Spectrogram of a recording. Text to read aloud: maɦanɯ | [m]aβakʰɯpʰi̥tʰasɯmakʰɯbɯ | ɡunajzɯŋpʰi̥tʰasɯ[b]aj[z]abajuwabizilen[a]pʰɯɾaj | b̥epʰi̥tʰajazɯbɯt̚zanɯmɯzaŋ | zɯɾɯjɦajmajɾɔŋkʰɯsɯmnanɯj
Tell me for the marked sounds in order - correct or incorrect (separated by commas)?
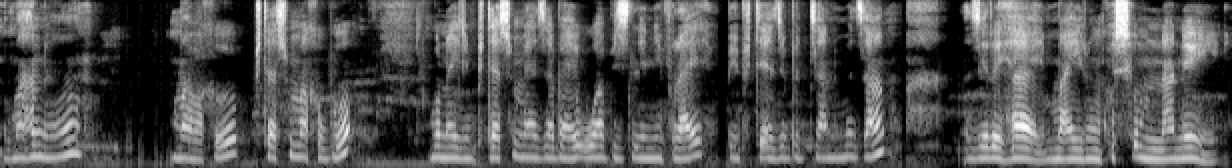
correct, incorrect, correct, incorrect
